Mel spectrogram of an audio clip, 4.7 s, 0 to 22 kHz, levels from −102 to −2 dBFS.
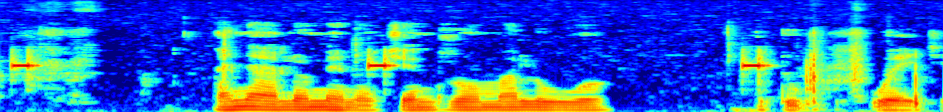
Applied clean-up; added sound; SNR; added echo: classical method Wiener filter.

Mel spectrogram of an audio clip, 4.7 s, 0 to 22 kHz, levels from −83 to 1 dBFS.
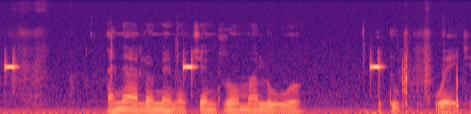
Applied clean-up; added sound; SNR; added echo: none; Telephone; 1 dB; none.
